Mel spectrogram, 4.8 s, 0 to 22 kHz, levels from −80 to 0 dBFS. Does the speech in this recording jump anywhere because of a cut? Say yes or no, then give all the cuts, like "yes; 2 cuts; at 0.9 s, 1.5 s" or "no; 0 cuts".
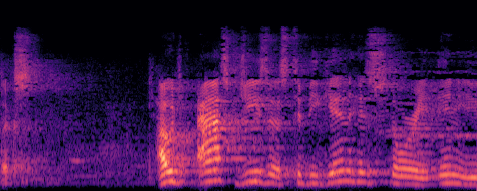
yes; 1 cut; at 1.6 s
